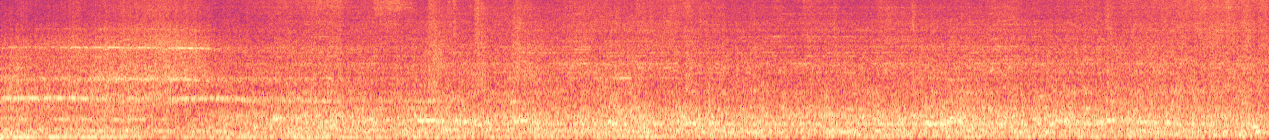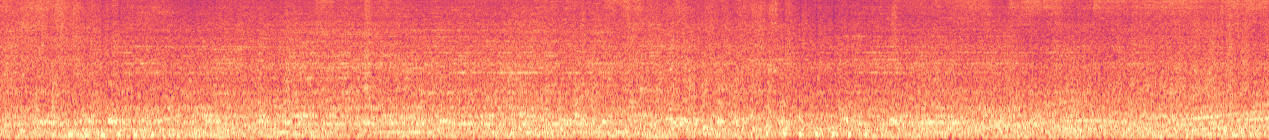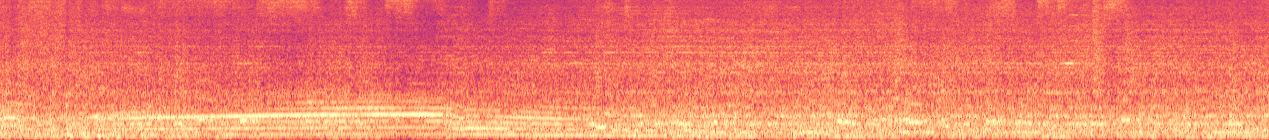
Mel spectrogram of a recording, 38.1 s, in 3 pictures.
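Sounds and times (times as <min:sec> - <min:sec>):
wheel squeal: 0:00.0 - 0:03.4
train wheels rumbling and clattering: 0:00.0 - 0:38.0.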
